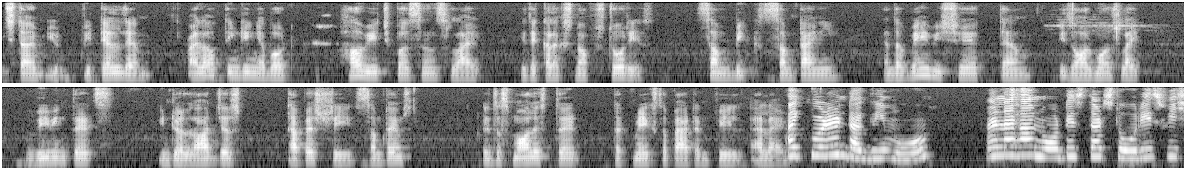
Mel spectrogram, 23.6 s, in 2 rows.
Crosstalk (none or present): none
